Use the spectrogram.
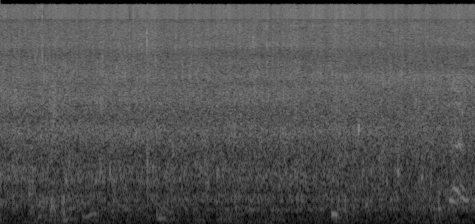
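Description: A waterfall roars as a steady, dense wash of rushing water, constant in level throughout, with no pauses or distinct splashes standing out.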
